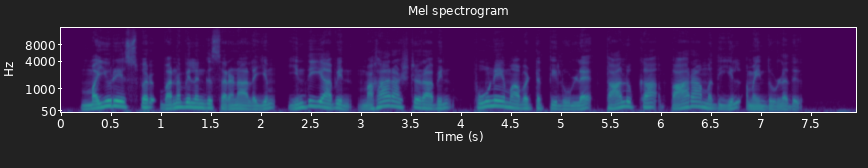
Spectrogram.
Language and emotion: Tamil, neutral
